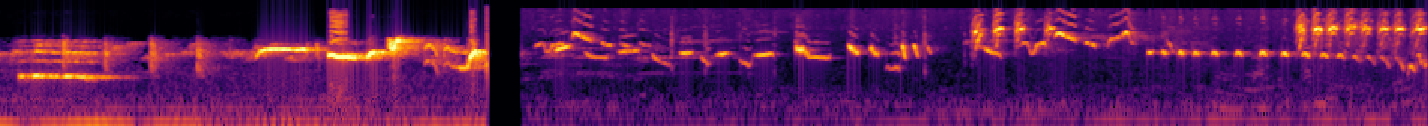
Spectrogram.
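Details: White-rumped shama song opening with a steady low whistle and loud twisting notes, then a rapid string of short chipped and warbled notes, a long even whistle, and a final burst of high rasping notes. A faint low hum sits under the start.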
